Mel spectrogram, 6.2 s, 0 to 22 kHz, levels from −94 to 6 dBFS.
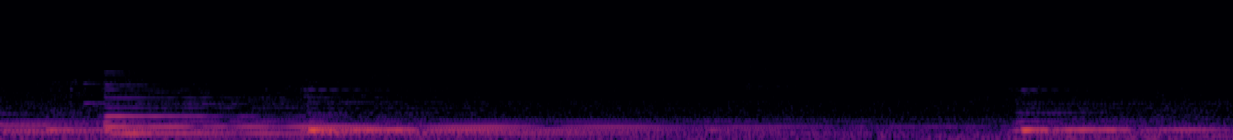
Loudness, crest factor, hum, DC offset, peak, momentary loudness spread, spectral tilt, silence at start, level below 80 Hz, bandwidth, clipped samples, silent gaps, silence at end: -57 LUFS; 20 dB; none; under 0.1%; -38 dBFS; 16 LU; -9 dB/octave; 0 s; -74 dBFS; 11.5 kHz; under 0.1%; none; 0 s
